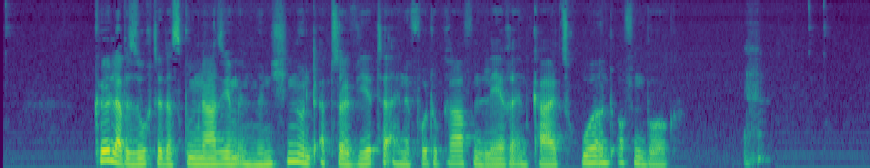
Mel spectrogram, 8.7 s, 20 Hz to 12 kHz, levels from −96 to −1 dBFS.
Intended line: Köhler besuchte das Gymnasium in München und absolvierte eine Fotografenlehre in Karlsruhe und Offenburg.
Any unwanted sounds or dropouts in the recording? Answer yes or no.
yes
